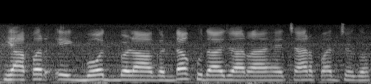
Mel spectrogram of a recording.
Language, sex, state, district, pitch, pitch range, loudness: Hindi, female, Maharashtra, Gondia, 210 Hz, 200-220 Hz, -17 LUFS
